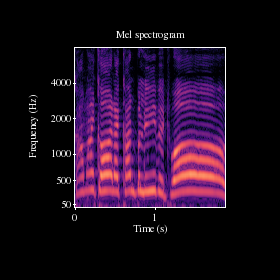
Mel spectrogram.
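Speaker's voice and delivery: very high, crowing grandpa impression; hammed-up high-pitched amazement; amazed old pop. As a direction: marvel in a high put-on old man's voice. Imitates pop amazed at his catch.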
